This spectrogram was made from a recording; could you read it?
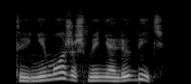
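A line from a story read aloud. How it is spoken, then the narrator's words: Calm, even voice. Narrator (Russian): сказала спокойно и ровно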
